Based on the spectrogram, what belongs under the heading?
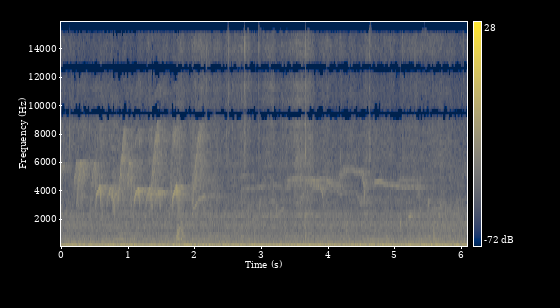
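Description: A bird calling, with a quick run of short, falling, high chirps in the first two seconds and then a longer call near the middle. Under it runs a steady low rumble.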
